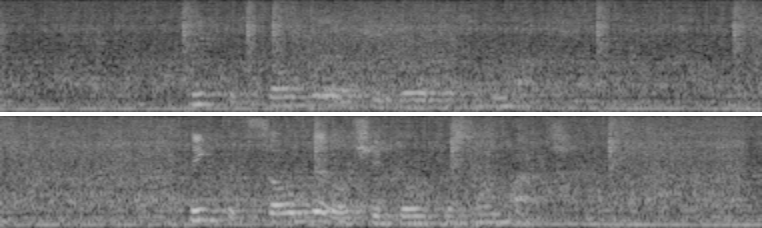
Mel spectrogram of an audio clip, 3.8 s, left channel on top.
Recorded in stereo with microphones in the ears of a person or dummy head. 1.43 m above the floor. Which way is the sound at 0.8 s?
75° right (ahead or behind).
